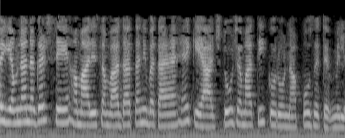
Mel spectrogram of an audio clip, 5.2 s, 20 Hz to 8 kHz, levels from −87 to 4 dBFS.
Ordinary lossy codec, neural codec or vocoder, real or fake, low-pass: MP3, 24 kbps; none; real; 7.2 kHz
